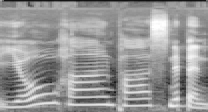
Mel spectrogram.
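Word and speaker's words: Johan på Snippen: it's called uh the Johnson shis and the Yohan P snippen did I pronounce that right that's right all right let's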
